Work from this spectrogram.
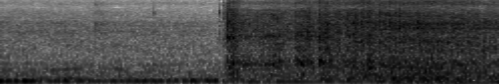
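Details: Hyundai Accent CRDi diesel with a hard-start, crank-only fault, after relay work: quiet for a second, then it fires at once and settles into a steady, even clatter; starts promptly and runs normally.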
